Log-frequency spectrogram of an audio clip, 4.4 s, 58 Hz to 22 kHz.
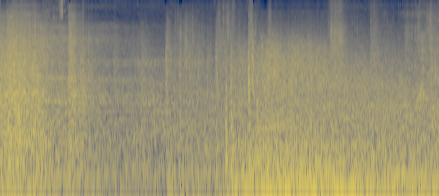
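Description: Burner bomb blasts in the strategy game Dawn of War 2: Retribution, a rumbling explosive roar with crackling bursts that swells louder halfway through amid dense battle noise.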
